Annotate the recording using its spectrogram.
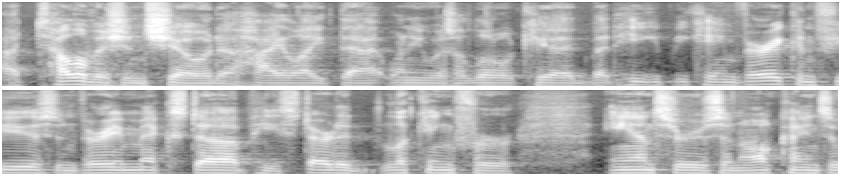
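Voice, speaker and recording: An unremarkable speaking voice from a man, fairly low in pitch, with ordinary pitch variation and a moderate pace, in a very clean recording with a silent background. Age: 60s. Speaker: pastor. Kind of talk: casual livestream talk. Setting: livestream at home with dog.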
